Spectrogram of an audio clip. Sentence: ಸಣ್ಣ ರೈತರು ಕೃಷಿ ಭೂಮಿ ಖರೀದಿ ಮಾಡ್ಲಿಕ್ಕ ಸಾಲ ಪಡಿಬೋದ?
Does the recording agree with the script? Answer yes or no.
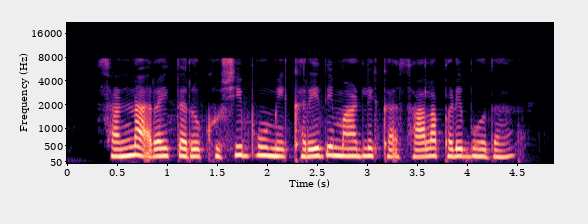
yes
